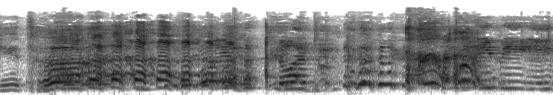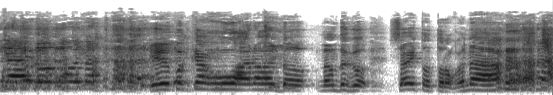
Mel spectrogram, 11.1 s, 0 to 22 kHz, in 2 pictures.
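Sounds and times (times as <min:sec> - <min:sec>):
speech: 0:00.0 - 0:11.0
laughter: 0:00.3 - 0:08.4, 0:10.4 - 0:11.0
person coughing: 0:04.0 - 0:05.0.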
